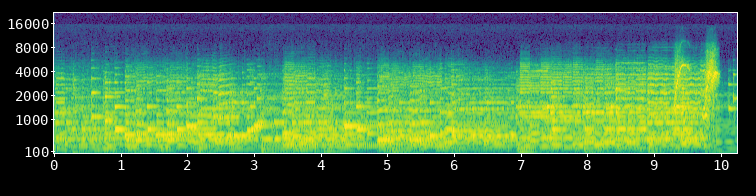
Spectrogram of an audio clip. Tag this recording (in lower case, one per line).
music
